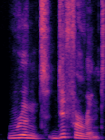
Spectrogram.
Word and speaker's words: different: And then I've got my schwa, different, different, different. Or if you want to get rid of that completely and do it in 2, we got the same thing happening, right?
